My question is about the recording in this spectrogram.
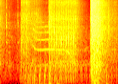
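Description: Field gun firing: a sharp bang about a second in, then a much louder blast near the end, with a brief high whistle falling in pitch between them.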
